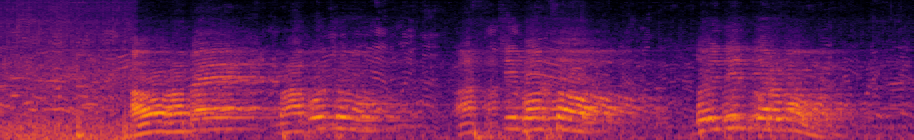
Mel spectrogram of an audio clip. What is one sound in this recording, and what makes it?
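A man speaks loudly through a microphone and loudspeaker.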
